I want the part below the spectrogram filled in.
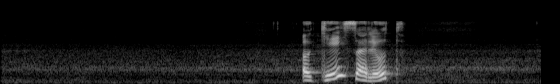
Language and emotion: Russian, positive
